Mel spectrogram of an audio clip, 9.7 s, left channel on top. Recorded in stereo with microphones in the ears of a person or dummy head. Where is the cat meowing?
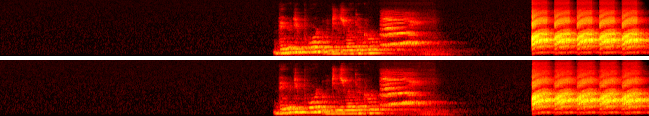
25° right (ahead or behind), 2.0 m.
